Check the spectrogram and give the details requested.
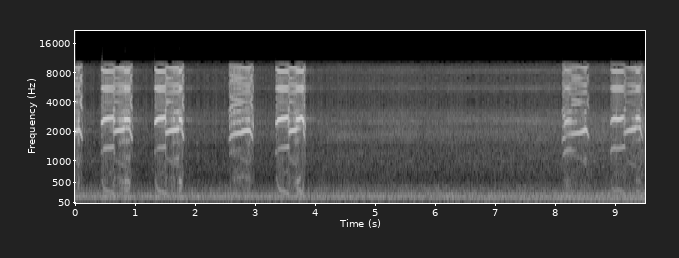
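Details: Calls of a female bald eagle at the nest while her mate eats: series of high, rapid, chattering whistled notes in two groups separated by a pause of several seconds, over low background rumble.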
